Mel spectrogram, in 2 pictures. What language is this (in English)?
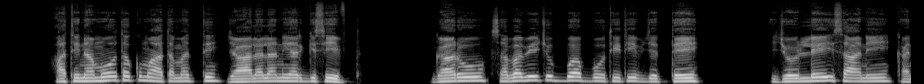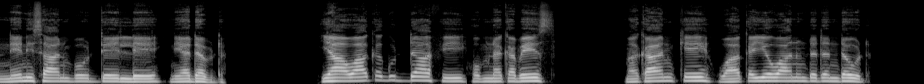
Oromo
